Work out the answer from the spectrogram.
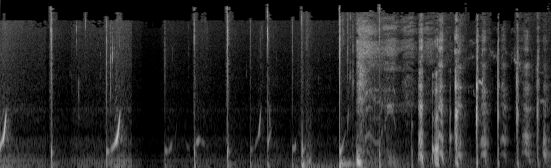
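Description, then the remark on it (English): Hollow, pitched plops made by flicking a finger against a cheek, imitating dripping water: a few spaced drips at first, then a busier, overlapping burst of quick pops, each with a bright rising tone. “You click your finger against the side of your mouth and you make a...”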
